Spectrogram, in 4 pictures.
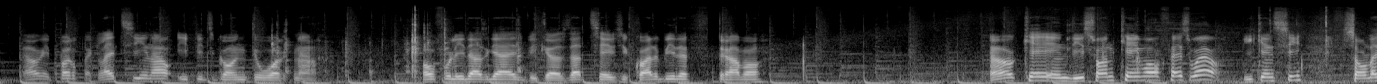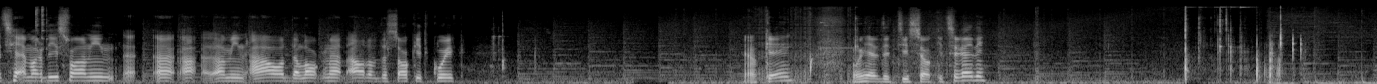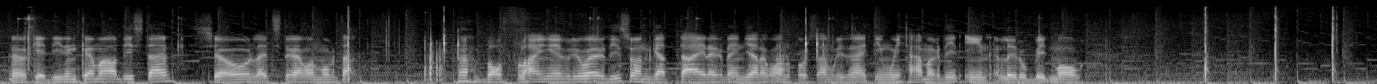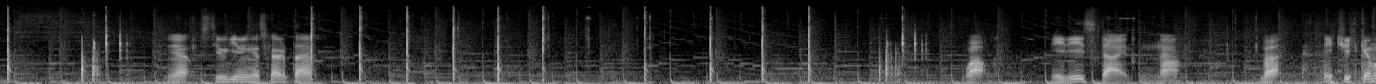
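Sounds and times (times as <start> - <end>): quiet background music: 0.0 - 55.0
hammer striking metal bolt: 2.6 - 5.4, 31.8 - 32.2, 39.5 - 42.7.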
